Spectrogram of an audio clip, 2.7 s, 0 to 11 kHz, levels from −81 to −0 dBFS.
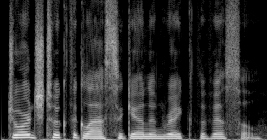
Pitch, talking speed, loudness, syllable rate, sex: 165 Hz, 200 wpm, -17 LUFS, 5.1 syllables/s, female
